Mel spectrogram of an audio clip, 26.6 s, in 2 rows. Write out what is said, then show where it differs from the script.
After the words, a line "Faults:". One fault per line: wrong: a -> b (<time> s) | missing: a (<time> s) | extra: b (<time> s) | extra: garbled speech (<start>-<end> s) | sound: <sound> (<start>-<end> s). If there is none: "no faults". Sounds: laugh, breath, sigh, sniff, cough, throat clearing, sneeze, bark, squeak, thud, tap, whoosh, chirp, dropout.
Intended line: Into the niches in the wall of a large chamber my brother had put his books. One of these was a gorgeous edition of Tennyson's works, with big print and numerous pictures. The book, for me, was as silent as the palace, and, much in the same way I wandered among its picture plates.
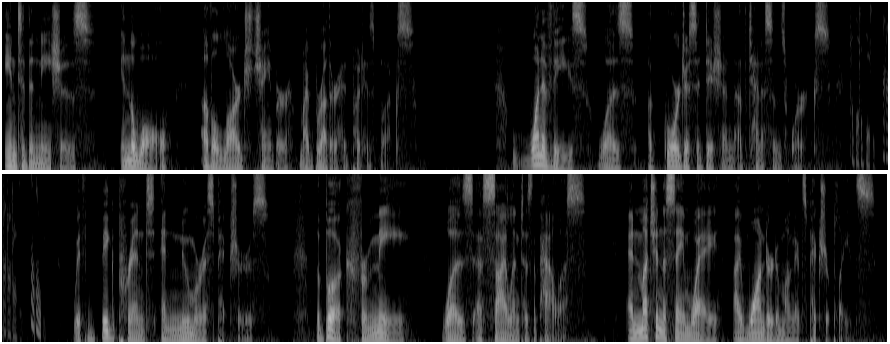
Into the niches in the wall of a large chamber my brother had put his books. One of these was a gorgeous edition of Tennyson's works, with big print and numerous pictures. The book, for me, was as silent as the palace, and, much in the same way I wandered among its picture plates.
Faults:
sound: chirp (12.7-14.0 s)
